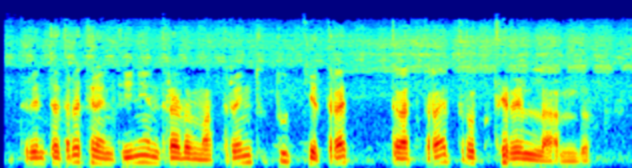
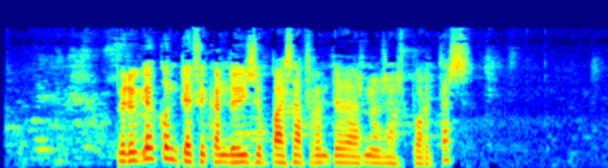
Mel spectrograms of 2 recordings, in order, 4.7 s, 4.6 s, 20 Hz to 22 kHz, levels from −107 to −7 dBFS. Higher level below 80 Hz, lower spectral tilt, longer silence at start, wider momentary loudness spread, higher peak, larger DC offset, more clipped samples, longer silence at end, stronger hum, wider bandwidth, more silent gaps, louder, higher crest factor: about the same, -66 dBFS vs -66 dBFS; about the same, -4.5 dB/octave vs -4.5 dB/octave; second, 0.05 s vs 0.25 s; second, 7 LU vs 10 LU; about the same, -6 dBFS vs -4 dBFS; neither; neither; second, 0 s vs 1.05 s; neither; first, 14 kHz vs 11.5 kHz; neither; about the same, -24 LUFS vs -25 LUFS; second, 18 dB vs 24 dB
